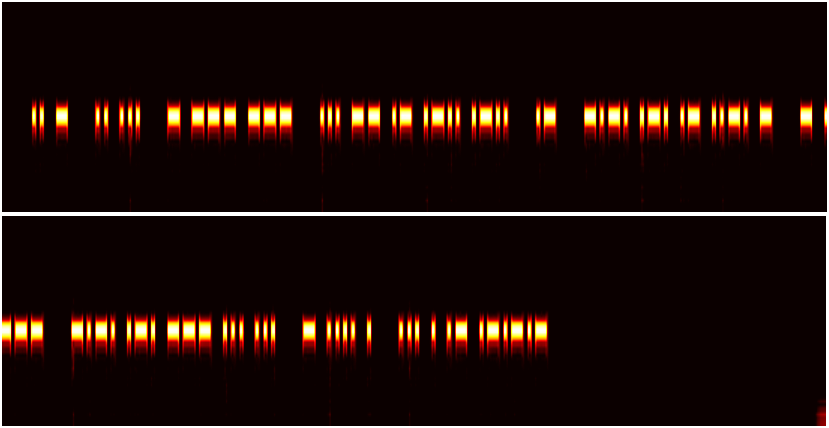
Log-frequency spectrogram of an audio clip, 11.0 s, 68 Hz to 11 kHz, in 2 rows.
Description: Morse code, heard as a keyed tone, about 46 wpm, 700 Hz. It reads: IT IS TOO SMALL A CRAFT TO CROSS THE SEA.
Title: Sentences from Top 1000 Words - Review Part 6 - 45wpm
